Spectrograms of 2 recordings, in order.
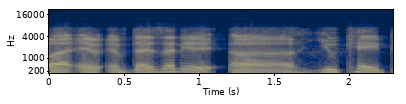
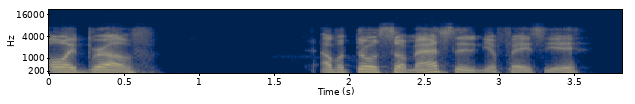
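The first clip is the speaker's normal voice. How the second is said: put-on British accent. Answering which accent to worry about, doing a put-on british accent. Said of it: "Like that one?".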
